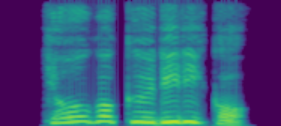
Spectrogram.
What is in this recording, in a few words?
free talk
